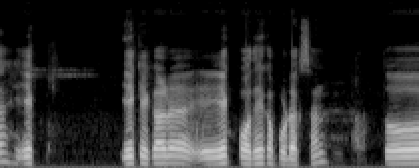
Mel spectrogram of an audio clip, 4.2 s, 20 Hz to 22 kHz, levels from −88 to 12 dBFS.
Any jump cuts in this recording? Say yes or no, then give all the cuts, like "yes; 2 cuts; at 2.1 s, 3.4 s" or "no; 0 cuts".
no; 0 cuts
